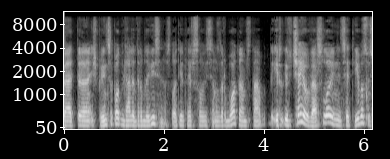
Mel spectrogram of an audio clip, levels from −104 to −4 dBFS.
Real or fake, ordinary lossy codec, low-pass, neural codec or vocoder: fake; AAC, 32 kbps; 9.9 kHz; vocoder, 22.05 kHz, 80 mel bands, Vocos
